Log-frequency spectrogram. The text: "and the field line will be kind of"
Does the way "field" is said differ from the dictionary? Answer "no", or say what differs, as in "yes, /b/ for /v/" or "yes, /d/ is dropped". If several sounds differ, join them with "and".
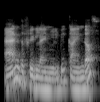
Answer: yes, /l/ is dropped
